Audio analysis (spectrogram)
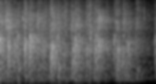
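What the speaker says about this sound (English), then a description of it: "A round of applause to Raivis and to his awesome project." An audience at an investment pitch session gives a short burst of applause after a presentation, a dense patter of hand claps that fades within two seconds.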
